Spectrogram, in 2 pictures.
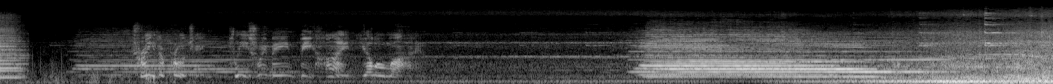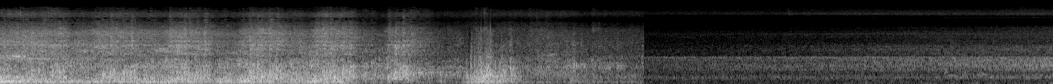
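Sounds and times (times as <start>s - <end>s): locomotive horn: 0.0s - 3.0s, 6.2s - 10.9s
locomotive engine passing: 1.0s - 21.0s
train wheels clacking over rail joints: 10.2s - 17.0s.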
